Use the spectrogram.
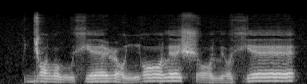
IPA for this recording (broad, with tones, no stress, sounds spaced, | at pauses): ɟ ɔ˧ lˠ uː˩ xʲ ɛː˧ ɭ ɔ˩ ɲ ɔː˥ l ɛ˥ ʃ ɔː˩ lʲ ɔ˩ xʲ ɛː˥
